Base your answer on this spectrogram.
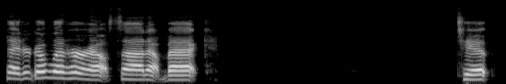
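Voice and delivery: loud call across the house. Real, not acted. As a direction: call out to him in the back. Calling out to someone.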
